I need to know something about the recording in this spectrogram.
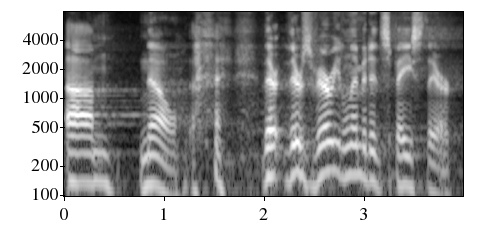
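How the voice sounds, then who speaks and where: A man's voice: mid-range voice, expressive, slow, bright, forceful tone. An older man answering residents' questions at a community meeting from a lectern, in a plain, patient way with many fillers. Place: large church sanctuary. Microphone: stand mic at a lectern. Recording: long hall reverb.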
